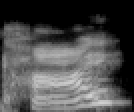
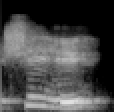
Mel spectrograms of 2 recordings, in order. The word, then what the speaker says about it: chi: This is pronounced chi. Okay. So don't say chi, because then people will think you don't know what you're talking about.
